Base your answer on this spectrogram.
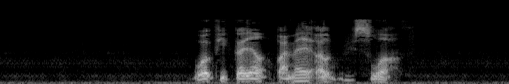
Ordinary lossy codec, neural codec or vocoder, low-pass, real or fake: MP3, 32 kbps; autoencoder, 22.05 kHz, a latent of 192 numbers a frame, VITS, trained on many speakers; 9.9 kHz; fake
